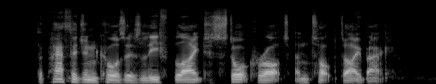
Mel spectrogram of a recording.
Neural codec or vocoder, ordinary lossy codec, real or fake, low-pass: codec, 44.1 kHz, 7.8 kbps, Pupu-Codec; none; fake; 14.4 kHz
